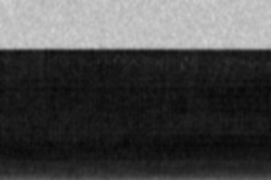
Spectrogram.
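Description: Compact cordless power tool spinning a socket on a long extension, running with a steady, even whir while working the transmission crossmember bolts.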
